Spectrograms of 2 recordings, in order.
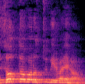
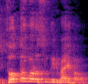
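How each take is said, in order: Both takes have the same delivery.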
